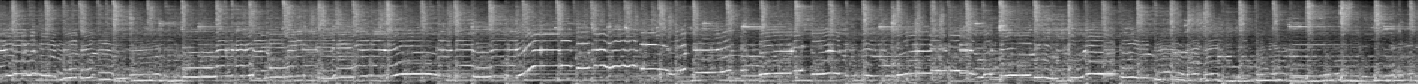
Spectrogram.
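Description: Live blues band playing an instrumental passage: electric guitar lead with bending, gliding notes over electric bass, drum kit and rhythm guitar, with a steady beat.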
